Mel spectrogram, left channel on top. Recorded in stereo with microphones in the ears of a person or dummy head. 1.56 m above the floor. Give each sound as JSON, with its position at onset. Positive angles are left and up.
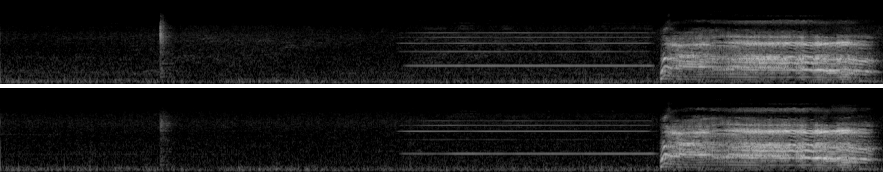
{"t": 1.6, "sound": "a snare drum", "side_deg": 50, "distance_m": 1.5}
{"t": 4.0, "sound": "a violin", "side_deg": 35, "distance_m": 6.5}
{"t": 6.6, "sound": "a scream", "side_deg": -15, "distance_m": 1.0}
